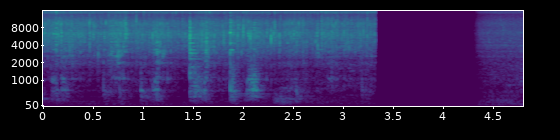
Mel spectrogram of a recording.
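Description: Garlic and amaranth leaves sizzle and fry in hot oil while a utensil stirs and scrapes through them, close and steady for a few seconds before a sudden silence and then a softer return of the frying.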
